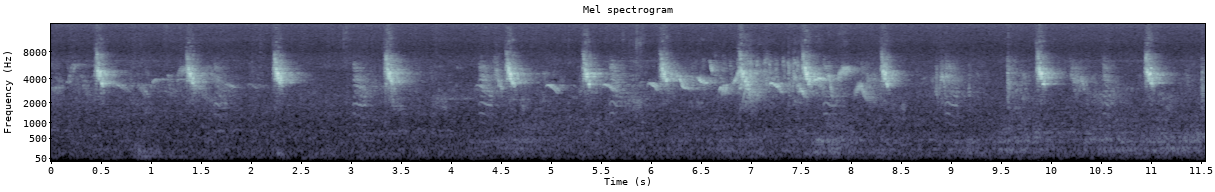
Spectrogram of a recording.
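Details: Morning birdsong in a forest: a busy run of high, sharp chirps and short twittering notes, sometimes overlapping as if from more than one bird, repeated almost continuously over a low background rumble.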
